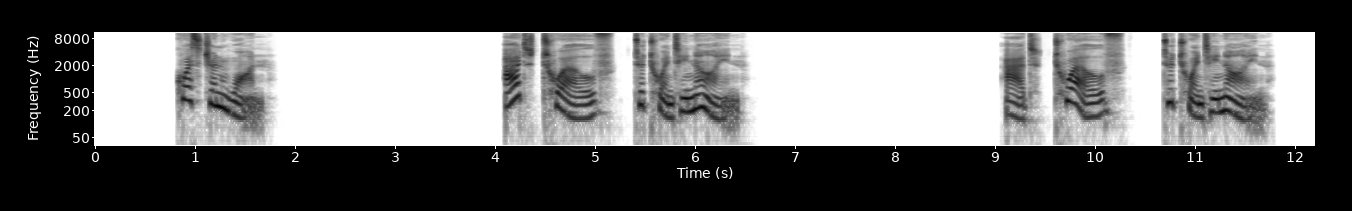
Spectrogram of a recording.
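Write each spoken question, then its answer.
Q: Add 12 to 29.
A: 41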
